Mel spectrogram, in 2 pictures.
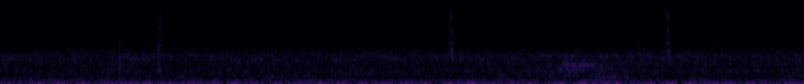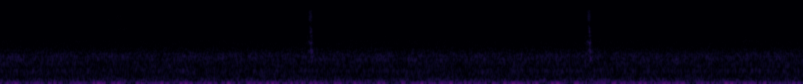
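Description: A menu gives short soft clicks as the selection moves.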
